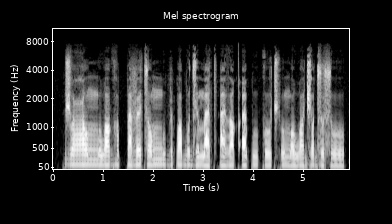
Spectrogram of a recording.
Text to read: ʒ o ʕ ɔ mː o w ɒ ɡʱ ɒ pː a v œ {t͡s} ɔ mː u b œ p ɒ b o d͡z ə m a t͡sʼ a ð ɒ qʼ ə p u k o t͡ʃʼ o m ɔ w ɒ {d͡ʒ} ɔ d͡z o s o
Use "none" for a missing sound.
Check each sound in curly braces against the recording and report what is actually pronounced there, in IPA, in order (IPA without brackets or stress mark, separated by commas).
t͡s, d͡ʒ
